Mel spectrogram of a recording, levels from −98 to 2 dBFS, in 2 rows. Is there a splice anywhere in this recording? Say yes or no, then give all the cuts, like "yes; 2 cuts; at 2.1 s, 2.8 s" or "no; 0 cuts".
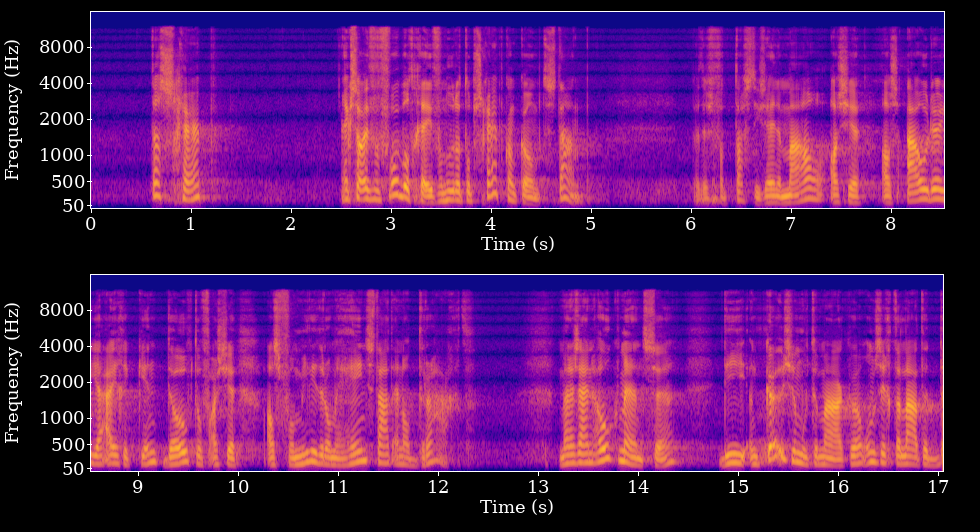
yes; 1 cut; at 5.9 s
